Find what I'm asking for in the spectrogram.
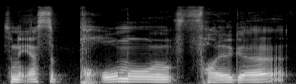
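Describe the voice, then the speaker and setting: A man's voice: medium pitch, flat delivery, very slow, warm tone, clear, resonant tone. A man hosting a casual podcast chat, talking in loose, hesitant sentences with many restarts. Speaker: podcast host.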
